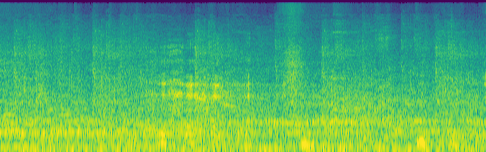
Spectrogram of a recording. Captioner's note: Alfie laughs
